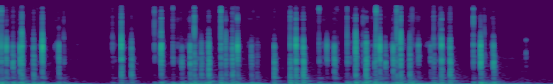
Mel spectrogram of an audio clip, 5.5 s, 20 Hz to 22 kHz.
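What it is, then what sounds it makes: Clear plastic mechanical keyboard being typed on. Fingertips with long pink nails press and tap the clear plastic keycaps of a full-size transparent KiiBOOM Phantom 81 mechanical keyboard with an RGB-lit case in steady typing. Dense, bright plastic clacks ring out, each dying almost instantly, with a clicky tone around 2.2 kHz and a soft low thump beneath. Brief pauses break the flow near the start and end.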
